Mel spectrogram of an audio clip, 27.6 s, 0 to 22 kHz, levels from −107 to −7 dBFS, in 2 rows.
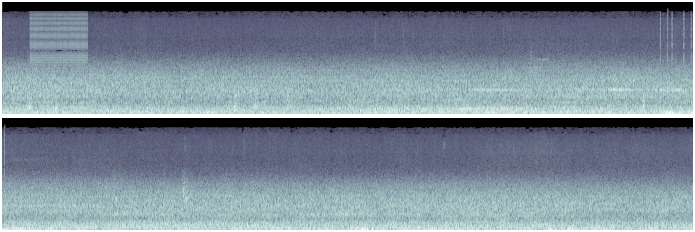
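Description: From 0.55 to 1.71 s there is GSM phone buzz. A 2G phone nearby was on a call, sending radio bursts 217 times a second. The audio circuit rectified those pulses and turned them into sound. The result is a hard, raspy buzz at 217 Hz, full of harmonics. It has no relation to the sound being recorded. It sits about 8 dB below the signal and is nearly steady.

From 13.15 to 13.87 s come GSM signalling bursts. Here the phone sent only short groups of bursts, as it does while signalling to the network. The circuit rectified these too. They come through as a galloping dit-dit-dit pattern of brief 217 Hz buzzes. The level is roughly 10 dB under the signal. The pattern stops and starts rather than droning.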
